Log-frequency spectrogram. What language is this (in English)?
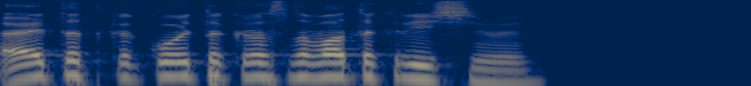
Russian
